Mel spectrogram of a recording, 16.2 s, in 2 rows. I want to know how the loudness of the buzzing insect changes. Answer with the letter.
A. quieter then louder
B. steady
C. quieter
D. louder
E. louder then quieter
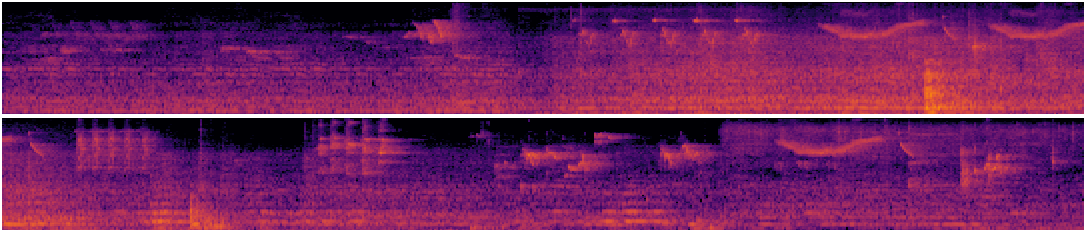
E.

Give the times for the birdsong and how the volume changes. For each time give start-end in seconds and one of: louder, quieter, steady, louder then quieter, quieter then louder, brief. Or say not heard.
0.2-16.1 louder.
